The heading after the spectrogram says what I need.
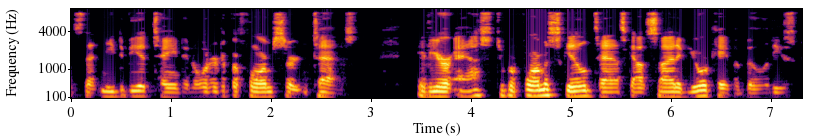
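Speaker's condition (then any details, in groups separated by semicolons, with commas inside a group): No condition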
